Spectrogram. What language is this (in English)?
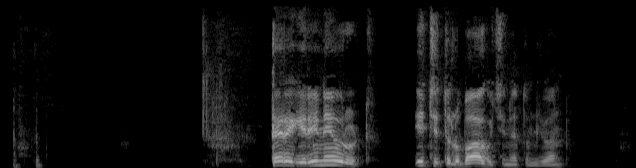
Burushaski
